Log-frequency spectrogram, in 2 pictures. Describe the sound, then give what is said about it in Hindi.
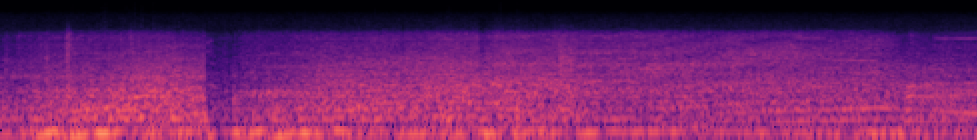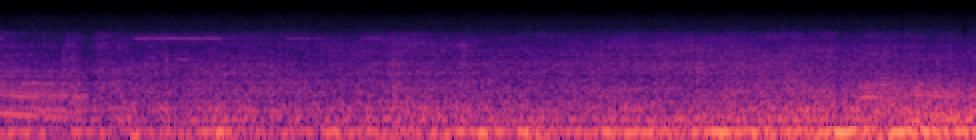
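A heavy truck engine roars loudly and steadily, its pitch rising and shifting as it revs and pulls away on a delivery run, a continuous rumble with no one speaking. “वैसे तुम्हारी मदद के लिए मैंने एक और वर्कर ट्रक में बिठा दिया है।”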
